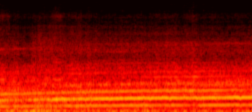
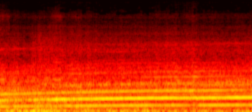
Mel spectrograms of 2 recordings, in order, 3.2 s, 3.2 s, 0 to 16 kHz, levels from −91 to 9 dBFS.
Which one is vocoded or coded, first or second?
first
